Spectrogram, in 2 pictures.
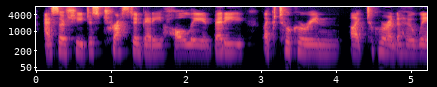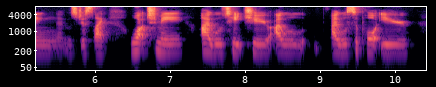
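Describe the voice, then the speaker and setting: On a very clean recording with a silent background, a woman with an Australian accent speaks at a moderate pace in a bright, sharp tone, fairly low in pitch and flat in intonation, with big swings in loudness. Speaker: musical theatre fan. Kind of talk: casual chat.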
